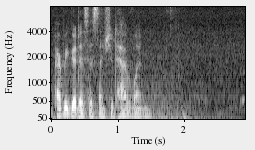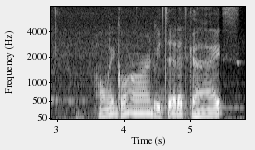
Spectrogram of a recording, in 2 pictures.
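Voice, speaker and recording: A video game player reading a visual novel aloud as narration, with casual personal asides and expressive delivery. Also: medium pitch, unhurried, a little hiss or hum. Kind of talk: playthrough narration with casual reactions. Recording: music behind the voice. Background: game music.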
